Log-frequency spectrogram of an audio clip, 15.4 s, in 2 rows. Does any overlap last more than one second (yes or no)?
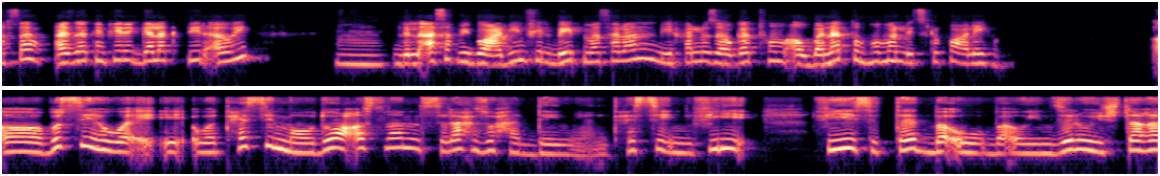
no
